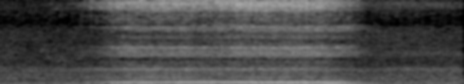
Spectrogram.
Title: desktop app acoustic and accelerometer waveforms collected during snore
